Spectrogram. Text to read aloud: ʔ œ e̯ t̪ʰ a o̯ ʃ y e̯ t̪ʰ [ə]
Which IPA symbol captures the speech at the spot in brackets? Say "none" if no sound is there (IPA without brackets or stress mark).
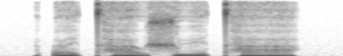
a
